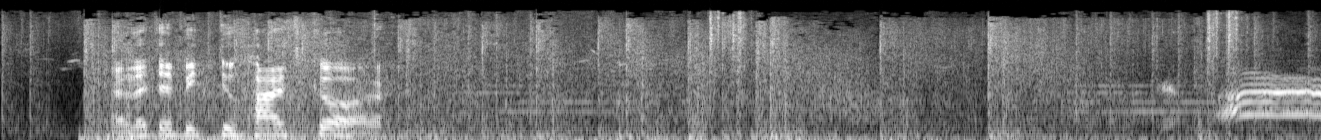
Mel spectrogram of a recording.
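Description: An explosion booms and fire roars.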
